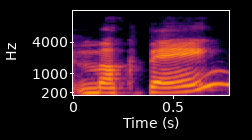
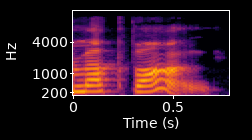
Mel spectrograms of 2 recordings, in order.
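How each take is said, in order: First: "mukbang" with second vowel as in "bang"; Westernized pronunciation. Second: "mukbang" with second vowel as in "father"; Korean-style pronunciation. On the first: Host asks director which is right, Westernized "mukbang" as in "bang". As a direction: say "mukbang" rhyming its end with "hang". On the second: Host asks director which is right, Korean-style "mukbang" as "bahng". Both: Shown as a demonstration. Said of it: "that's the hard-hitting question first".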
